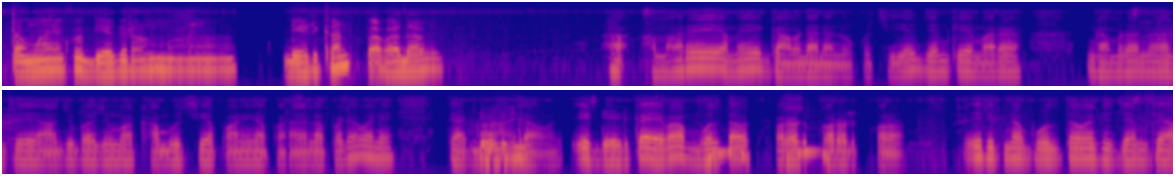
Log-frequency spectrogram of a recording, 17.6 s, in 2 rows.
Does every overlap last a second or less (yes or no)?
yes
